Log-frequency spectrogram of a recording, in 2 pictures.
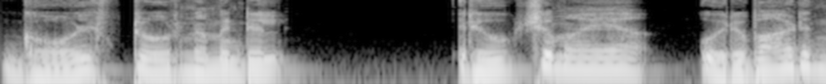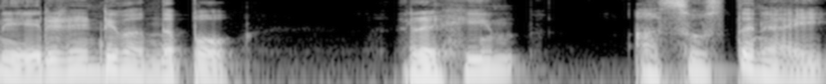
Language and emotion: Malayalam, fearful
